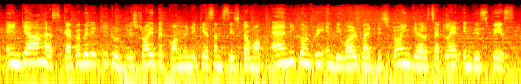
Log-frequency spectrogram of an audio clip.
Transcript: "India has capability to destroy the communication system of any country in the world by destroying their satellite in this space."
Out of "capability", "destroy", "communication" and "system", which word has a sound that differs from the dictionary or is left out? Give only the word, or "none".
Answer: none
